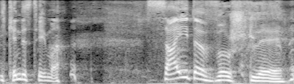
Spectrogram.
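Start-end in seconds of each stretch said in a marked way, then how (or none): 2.2-4.3 loud, deliberately slowed, drawn-out word. Acting out a Swabian repeating a dialect word to be understood: slow and loud. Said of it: "es wird nicht besser, wenn du es laut und langsam sagst".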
